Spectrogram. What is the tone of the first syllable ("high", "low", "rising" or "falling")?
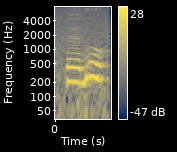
low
